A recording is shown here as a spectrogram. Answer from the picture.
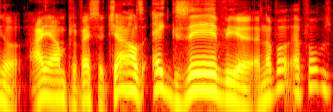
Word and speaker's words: Xavier: story cuz you know the name Xavier is pronounced you know either Xavier or Zavier is it? That's the the usual way to pron I've never heard it pronounced Xavier except in this.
